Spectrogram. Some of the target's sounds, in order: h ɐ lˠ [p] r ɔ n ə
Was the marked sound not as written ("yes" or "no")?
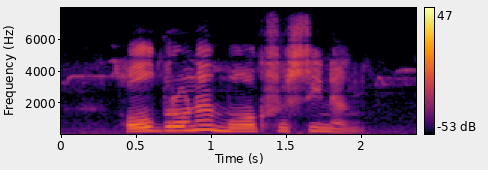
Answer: yes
